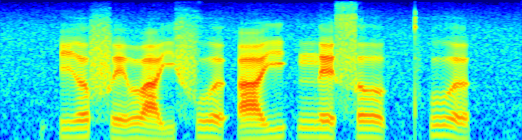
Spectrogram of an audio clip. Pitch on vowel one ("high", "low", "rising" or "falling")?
rising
